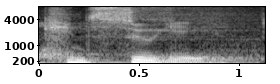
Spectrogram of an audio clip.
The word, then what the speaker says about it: kintsugi: In Japan, there is this art form called kintsugi.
